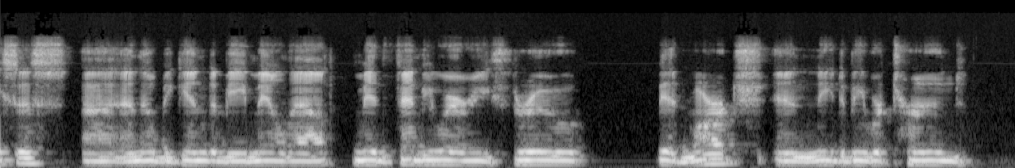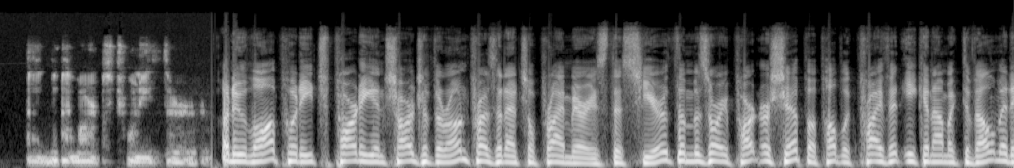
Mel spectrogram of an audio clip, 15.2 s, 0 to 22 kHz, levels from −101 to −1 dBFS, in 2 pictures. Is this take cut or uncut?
cut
